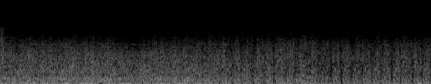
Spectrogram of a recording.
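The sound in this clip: Video-game gunfire from a weapon that burns through ammunition fast: a dense, loud, roaring barrage with no clear gaps between shots, steady throughout.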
